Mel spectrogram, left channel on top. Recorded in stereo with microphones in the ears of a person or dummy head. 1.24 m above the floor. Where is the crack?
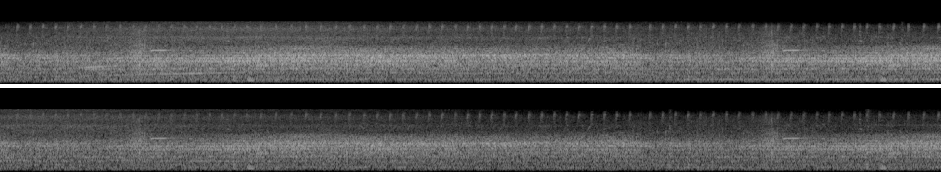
I don't hear a crack.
